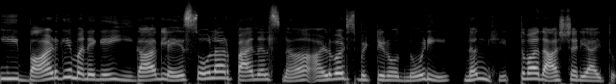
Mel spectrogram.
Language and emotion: Kannada, surprised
